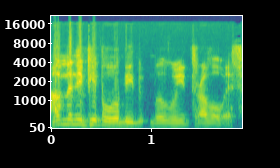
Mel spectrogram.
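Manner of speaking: high, put-on Slavic accent. Repeating an in-character question to the game master: Slavic accent. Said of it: "a kind of a Slavic accent".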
